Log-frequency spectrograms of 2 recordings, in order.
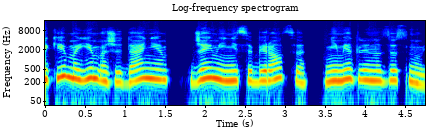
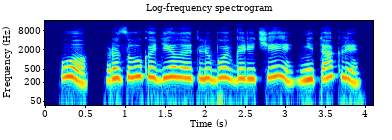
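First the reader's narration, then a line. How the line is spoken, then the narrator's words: Exclaiming. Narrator (Russian): воскликнула я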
